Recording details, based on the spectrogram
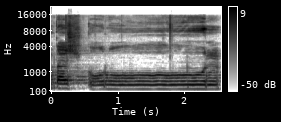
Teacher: तशकुरूना और रा को पुर पढ़ेंगे, यहाँ पर वाव मद्दा है। यहाँ पर वक्फ करेंगे तो नून का ज़बर सुकून से बदल जाएगा, तो फिर यहाँ पर मद्दा आरिज़ वक्फ़ी होगा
